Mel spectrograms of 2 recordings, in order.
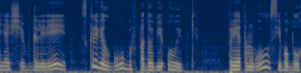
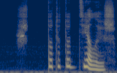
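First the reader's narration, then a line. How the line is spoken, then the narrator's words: Trembling voice. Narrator (Russian): спросила Сусу дрогнувшим голосом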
